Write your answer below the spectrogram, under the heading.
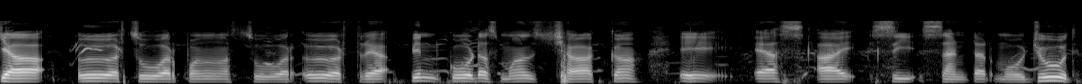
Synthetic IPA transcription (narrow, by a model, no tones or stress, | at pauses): kʲjaː | əːʈʰt͡soːɾpãːt͡st͡soːɾəːʈʰt̪ɾapinkoːɖɐsmɐ̃nzt͡ʃʰaːkãe | esaːisiːseɳʈɐɾmoːd͡ʒuːd̪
